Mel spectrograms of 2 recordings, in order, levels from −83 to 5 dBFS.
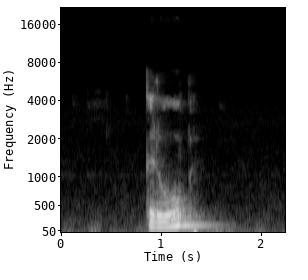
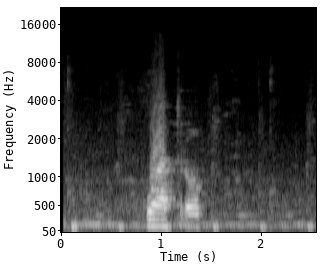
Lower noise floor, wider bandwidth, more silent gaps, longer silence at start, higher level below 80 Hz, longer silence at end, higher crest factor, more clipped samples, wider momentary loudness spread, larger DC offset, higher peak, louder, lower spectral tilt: first, -54 dBFS vs -35 dBFS; about the same, 6.4 kHz vs 7 kHz; neither; first, 0.85 s vs 0.05 s; first, -38 dBFS vs -48 dBFS; first, 0.75 s vs 0 s; about the same, 18 dB vs 16 dB; neither; second, 18 LU vs 23 LU; neither; about the same, -2 dBFS vs -2 dBFS; about the same, -15 LUFS vs -16 LUFS; about the same, -10 dB/octave vs -9.5 dB/octave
